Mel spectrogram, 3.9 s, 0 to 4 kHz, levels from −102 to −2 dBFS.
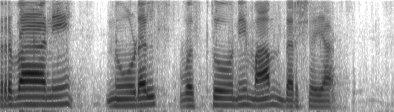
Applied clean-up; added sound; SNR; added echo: neural separator model SepFormer DNS4.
